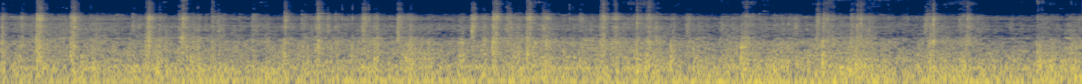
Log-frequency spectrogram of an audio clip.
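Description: A moving passenger train heard from an open coach doorway: the wheels run on the rails with a steady rumble and frequent sharp clicks and rattles.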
